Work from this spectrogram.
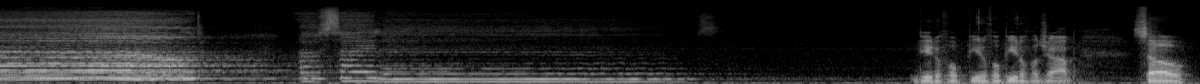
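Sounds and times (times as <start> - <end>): vocal group singing a note: 0.0 - 7.5.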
